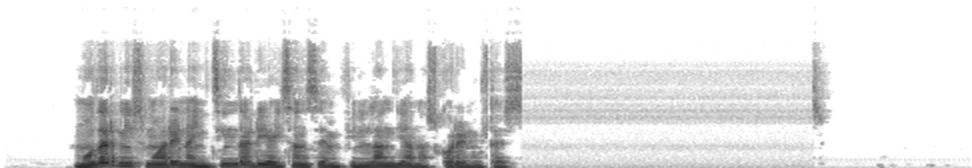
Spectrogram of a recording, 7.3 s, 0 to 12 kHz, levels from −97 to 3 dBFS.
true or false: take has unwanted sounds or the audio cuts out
false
